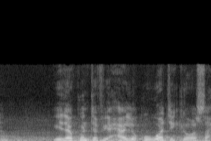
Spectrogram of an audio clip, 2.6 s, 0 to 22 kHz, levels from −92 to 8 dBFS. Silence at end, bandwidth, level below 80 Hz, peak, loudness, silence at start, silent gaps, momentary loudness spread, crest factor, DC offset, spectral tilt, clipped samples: 0 s; 12 kHz; -54 dBFS; -4 dBFS; -18 LUFS; 0 s; none; 17 LU; 16 dB; under 0.1%; -6.5 dB/octave; under 0.1%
